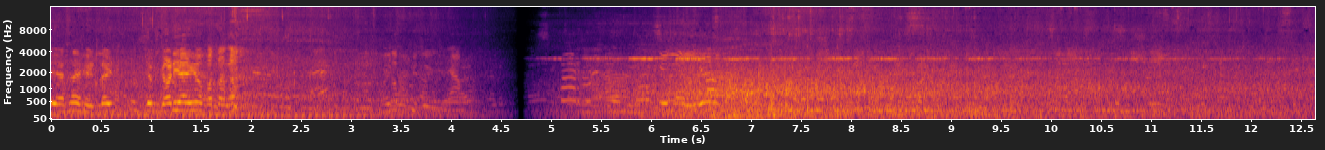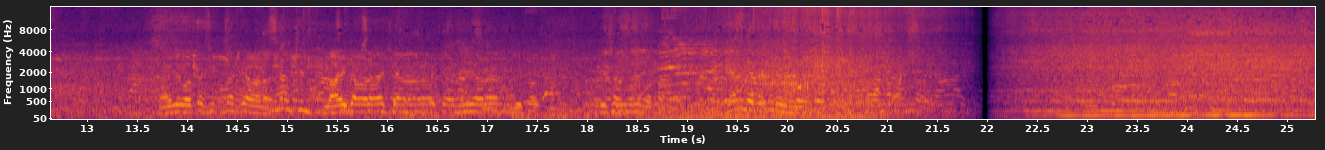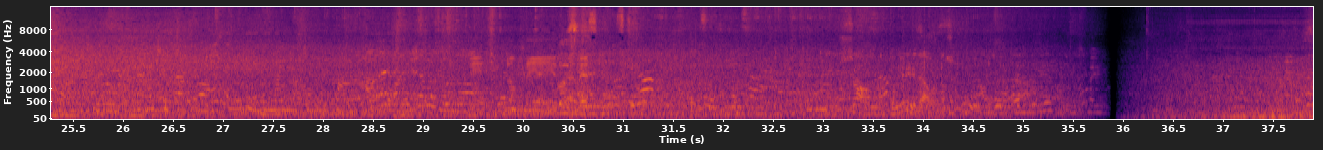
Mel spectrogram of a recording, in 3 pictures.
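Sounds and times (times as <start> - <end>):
street noise: 0.0 - 37.9.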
